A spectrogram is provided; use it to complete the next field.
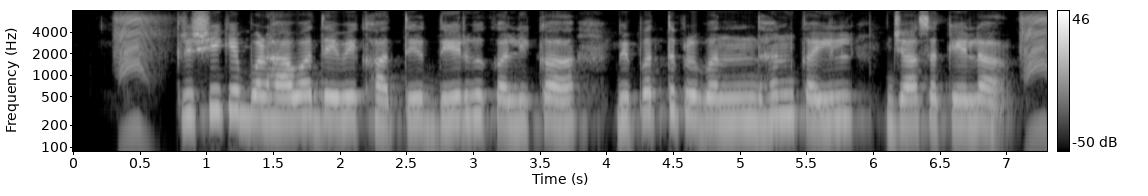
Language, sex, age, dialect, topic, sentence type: Bhojpuri, female, 18-24, Southern / Standard, banking, statement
